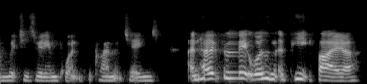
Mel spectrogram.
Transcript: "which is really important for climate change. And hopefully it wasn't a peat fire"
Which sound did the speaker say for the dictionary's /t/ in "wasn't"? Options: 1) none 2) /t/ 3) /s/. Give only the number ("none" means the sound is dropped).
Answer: 2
